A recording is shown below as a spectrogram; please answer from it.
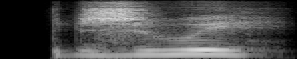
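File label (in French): "jouer", French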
